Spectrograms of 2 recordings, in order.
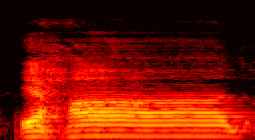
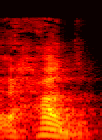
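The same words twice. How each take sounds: First: "Ehad" with the A held very long on a level note; wrongly lengthened vowel. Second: "Ehad" short, ending cleanly on the D; nothing added. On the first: Teacher showing the error, "Ehad" stretched out. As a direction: drag it out: "Ehaaaad", as if adding an aleph. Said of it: "on rajoute un aleph". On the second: Teacher giving the correct form, "Ehad" with clean ending. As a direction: say "Ehad" with a brief A and no vowel after D. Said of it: "il convient de ne pas rajouter trop". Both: Shown as a demonstration.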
